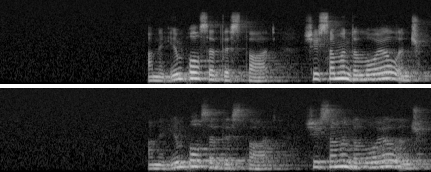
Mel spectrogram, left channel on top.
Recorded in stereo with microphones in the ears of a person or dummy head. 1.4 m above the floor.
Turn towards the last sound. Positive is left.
turn(degrees=80)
